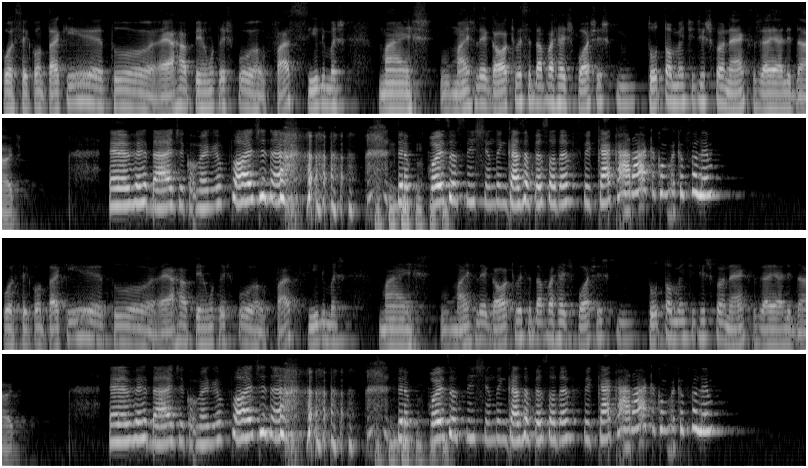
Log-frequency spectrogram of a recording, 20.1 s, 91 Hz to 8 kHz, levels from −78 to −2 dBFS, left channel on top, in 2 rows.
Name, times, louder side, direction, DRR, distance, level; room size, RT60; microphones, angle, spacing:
voice 1, 0.0-10.3 14.7-15.3, left 5 dB, 70° left, 0.5 m, -32 dB
voice 2, 11.4-18.9, left 3 dB, 20° left, 0.5 m, -25 dB
23.5 x 12.5 x 2.2 m
head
